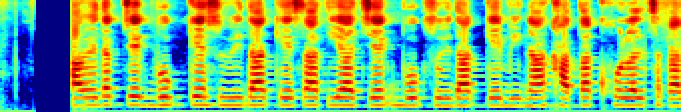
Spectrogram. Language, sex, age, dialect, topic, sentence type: Bhojpuri, male, <18, Western, banking, statement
